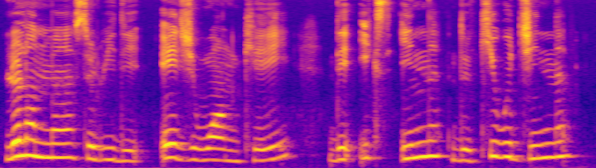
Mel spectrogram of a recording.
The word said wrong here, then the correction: Kim Woojin: Kim Woojin, je l'ai mal prononcé, et des Pentagon, et c'est un retour japonais.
